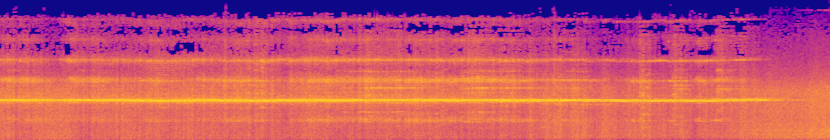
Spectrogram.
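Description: Train wheels squealing on steel rail: one long, steady, high-pitched squeal over the rumble and rattle of the cars, which stops abruptly about a second before the end.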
